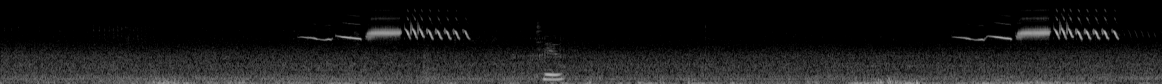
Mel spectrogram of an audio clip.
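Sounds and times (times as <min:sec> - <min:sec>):
low steady hiss: 0:00.0 - 0:11.6
white-crowned sparrow song: 0:01.0 - 0:05.8, 0:07.6 - 0:11.6
speech: 0:05.4 - 0:05.8.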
